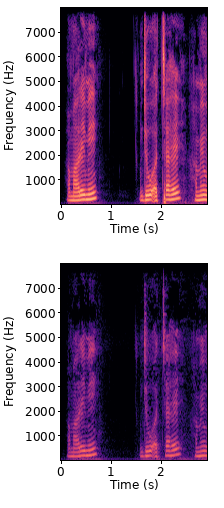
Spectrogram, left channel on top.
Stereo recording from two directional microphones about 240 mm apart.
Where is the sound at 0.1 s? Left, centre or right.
Left.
